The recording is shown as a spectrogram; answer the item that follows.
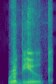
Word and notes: rebuke: American English

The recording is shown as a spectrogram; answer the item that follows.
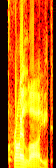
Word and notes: cryolite: American English

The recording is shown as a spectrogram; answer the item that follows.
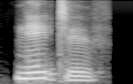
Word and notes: native: Indian

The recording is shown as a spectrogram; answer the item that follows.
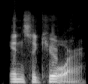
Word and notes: insecure: American English

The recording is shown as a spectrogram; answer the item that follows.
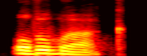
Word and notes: overwork: Indian

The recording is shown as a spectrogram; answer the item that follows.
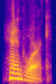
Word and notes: handwork: American English

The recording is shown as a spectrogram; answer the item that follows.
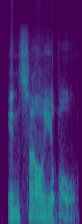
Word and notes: Insoluble: American English

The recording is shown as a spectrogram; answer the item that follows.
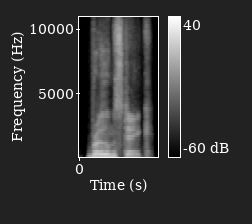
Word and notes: broomstick: British English

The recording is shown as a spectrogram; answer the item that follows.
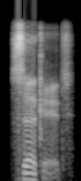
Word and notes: circuit: British English

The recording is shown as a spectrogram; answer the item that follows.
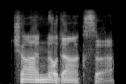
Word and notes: chionodoxa: British English

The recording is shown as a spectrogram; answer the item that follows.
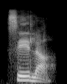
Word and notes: sailor: Indian

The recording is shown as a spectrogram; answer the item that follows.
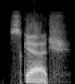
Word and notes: sketch: American English

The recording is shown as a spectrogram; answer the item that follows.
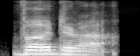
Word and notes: verderer: Indian

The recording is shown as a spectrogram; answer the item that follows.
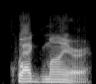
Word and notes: quagmire: American English

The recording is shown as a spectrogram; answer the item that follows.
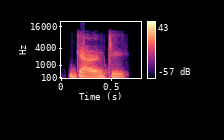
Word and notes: guaranty: Indian

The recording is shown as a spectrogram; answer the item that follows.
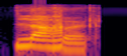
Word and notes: lahar: Indian

